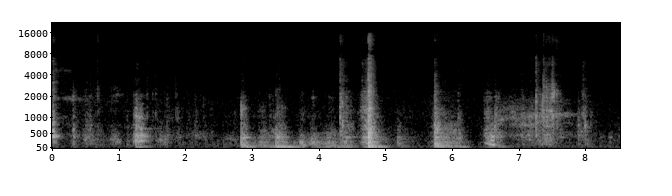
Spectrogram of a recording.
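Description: A Corsair CX750F RGB power supply and its bundle of sleeved cables being shifted and pushed against a PC case: a series of knocks, rubs and scrapes, the loudest knock about five seconds in.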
